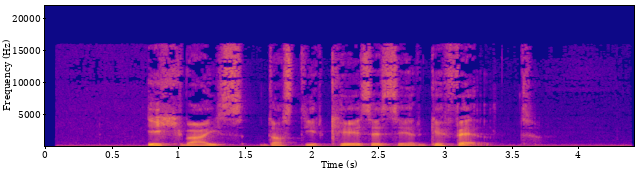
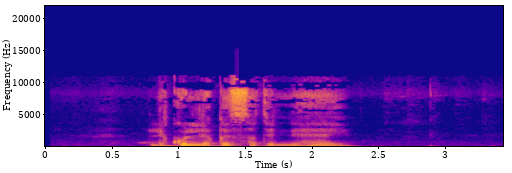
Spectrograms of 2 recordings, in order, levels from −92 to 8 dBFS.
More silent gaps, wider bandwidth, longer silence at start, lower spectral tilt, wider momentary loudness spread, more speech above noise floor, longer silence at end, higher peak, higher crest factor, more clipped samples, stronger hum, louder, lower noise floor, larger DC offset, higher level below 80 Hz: neither; first, 16.5 kHz vs 11.5 kHz; second, 0.15 s vs 0.8 s; about the same, -4.5 dB/octave vs -4 dB/octave; about the same, 20 LU vs 19 LU; second, 24 dB vs 46 dB; second, 0.1 s vs 1.15 s; second, -4 dBFS vs 0 dBFS; about the same, 22 dB vs 22 dB; neither; neither; second, -24 LUFS vs -16 LUFS; second, -49 dBFS vs -65 dBFS; neither; second, -54 dBFS vs -48 dBFS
